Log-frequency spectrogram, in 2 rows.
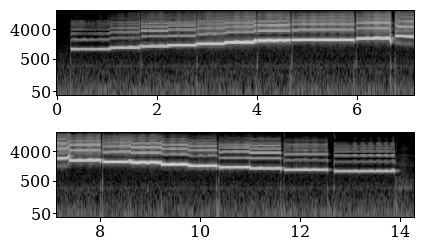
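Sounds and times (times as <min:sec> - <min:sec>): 
bone flutes playing a scale: 0:00.3 - 0:14.0.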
